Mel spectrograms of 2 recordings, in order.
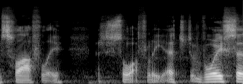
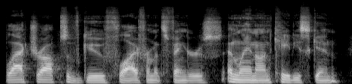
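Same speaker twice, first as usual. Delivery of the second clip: ordinary talk, nothing marked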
